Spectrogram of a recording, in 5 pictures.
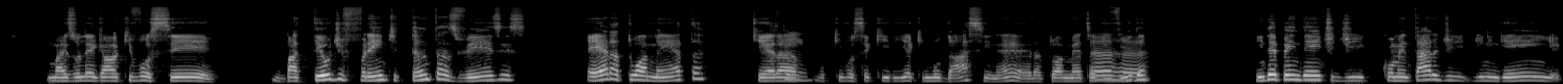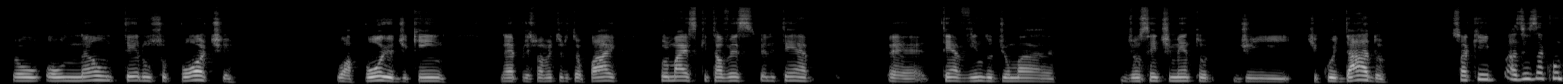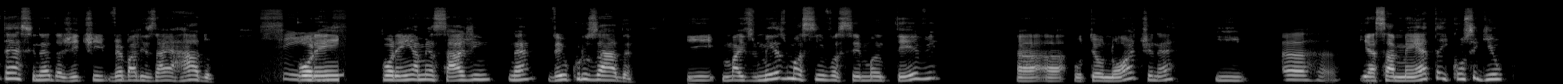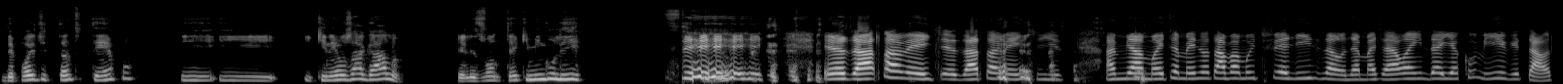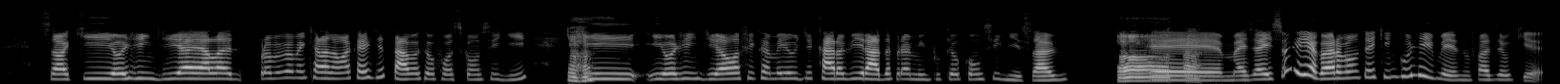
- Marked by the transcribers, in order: laughing while speaking: "Sim"; laugh
- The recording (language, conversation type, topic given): Portuguese, podcast, Qual foi um momento que realmente mudou a sua vida?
